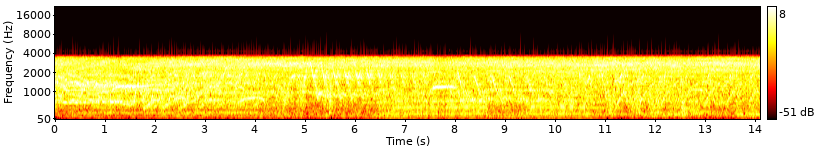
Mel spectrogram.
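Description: Amplified stage noise at a live metal gig: several wavering, siren-like squeals slide up and down over a sustained drone from the band's rig.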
